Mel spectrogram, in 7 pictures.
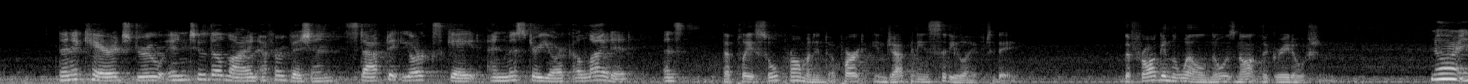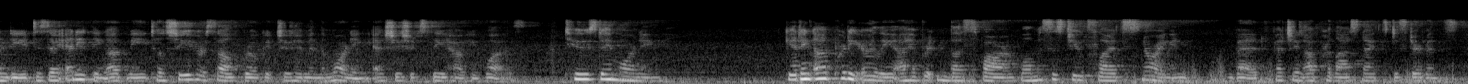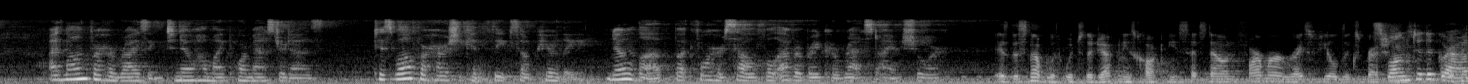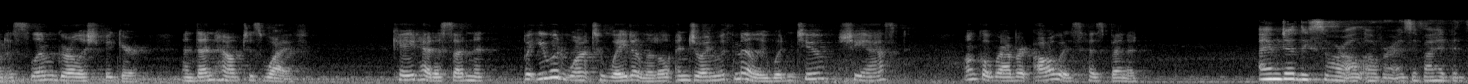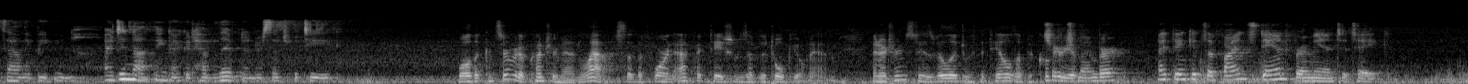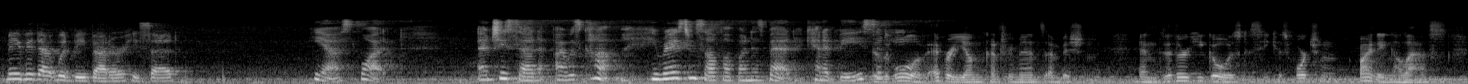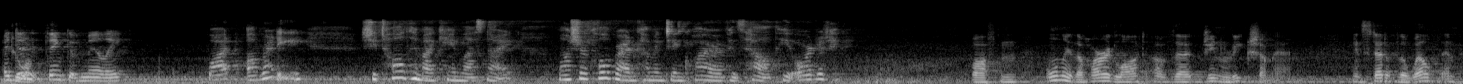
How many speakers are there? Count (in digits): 3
